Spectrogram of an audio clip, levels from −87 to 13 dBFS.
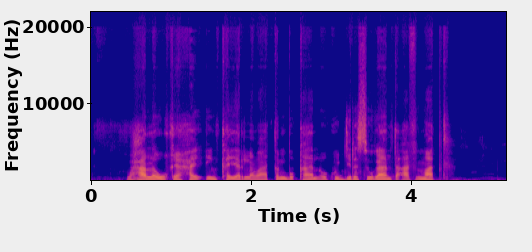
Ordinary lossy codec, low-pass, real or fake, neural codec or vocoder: none; none; fake; codec, 44.1 kHz, 2.6 kbps, SNAC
